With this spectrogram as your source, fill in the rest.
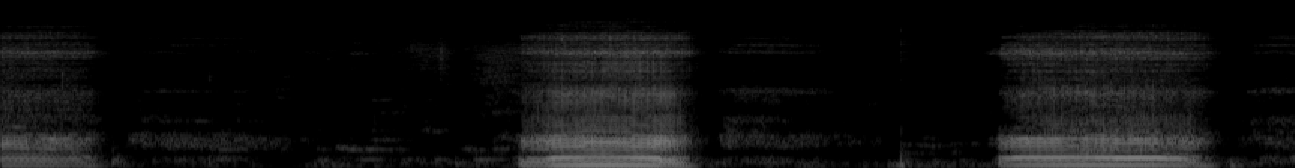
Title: My Brother Snores Like a Grizzly Bear...LOL:)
